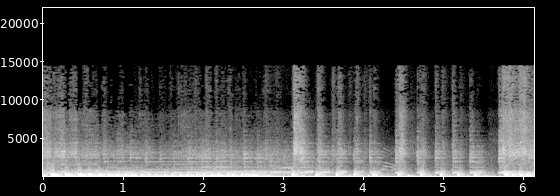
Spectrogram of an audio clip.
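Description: Lion dance percussion: a large Chinese drum played in a fast steady roll with cymbals clashing. About three seconds in it breaks into separate spaced beats, and the roll returns near the end.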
